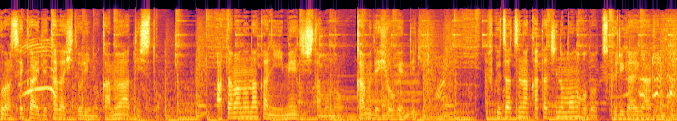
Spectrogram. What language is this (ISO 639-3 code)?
jpn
